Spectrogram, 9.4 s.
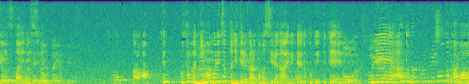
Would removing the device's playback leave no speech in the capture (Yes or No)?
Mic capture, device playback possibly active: No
